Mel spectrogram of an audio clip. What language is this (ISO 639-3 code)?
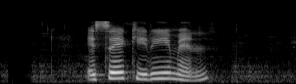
sin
